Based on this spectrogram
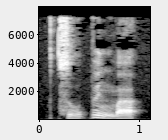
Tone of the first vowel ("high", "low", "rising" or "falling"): rising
